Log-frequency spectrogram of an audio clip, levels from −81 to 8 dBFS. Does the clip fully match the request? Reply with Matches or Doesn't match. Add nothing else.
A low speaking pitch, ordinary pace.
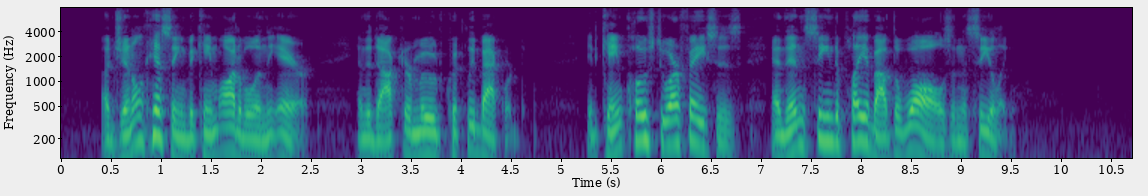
Matches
